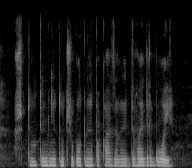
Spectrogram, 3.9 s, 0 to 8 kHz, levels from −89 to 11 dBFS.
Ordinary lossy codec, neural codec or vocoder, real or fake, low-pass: none; autoencoder, 22.05 kHz, a latent of 192 numbers a frame, VITS, trained on one speaker; fake; 7.2 kHz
